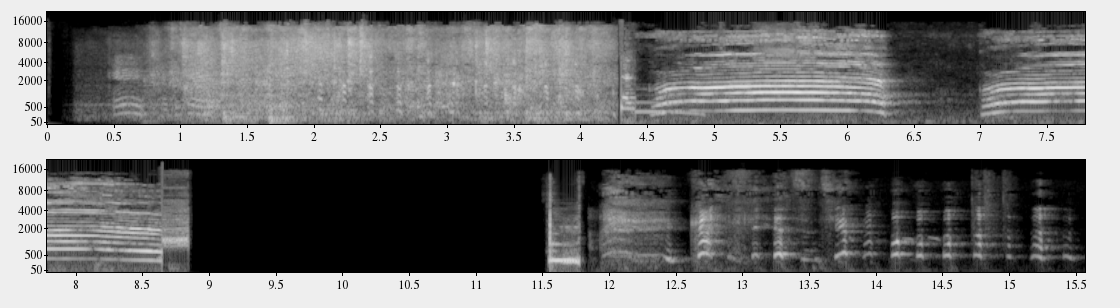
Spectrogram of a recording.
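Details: Domestic cat, filmed acting silly: a harsh rustling scuffle, then two long drawn-out wailing meows, each about two seconds and bending up then down, then silence and a quick run of short, falling meows.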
